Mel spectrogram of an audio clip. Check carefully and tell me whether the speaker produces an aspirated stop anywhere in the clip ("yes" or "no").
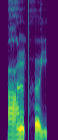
yes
